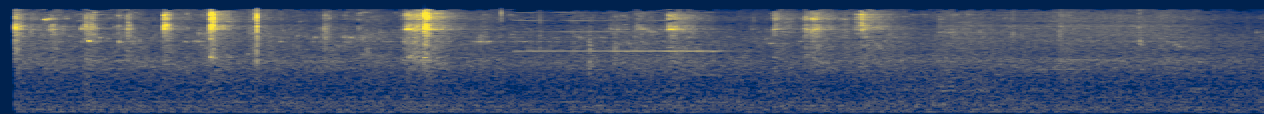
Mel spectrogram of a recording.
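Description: Railway station platform ambience: a steady low rumble with a few light clicks early on and a brief thin high tone about two and a half seconds in.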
